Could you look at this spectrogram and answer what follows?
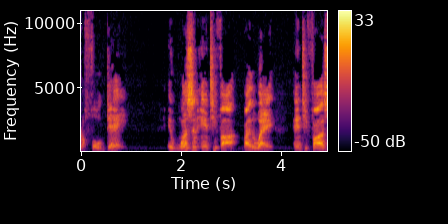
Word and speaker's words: Antifa: So anybody who is against Antifa, by the way, that's how you say it, it is pro-democracy, pro-liberty, pro-freedom.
